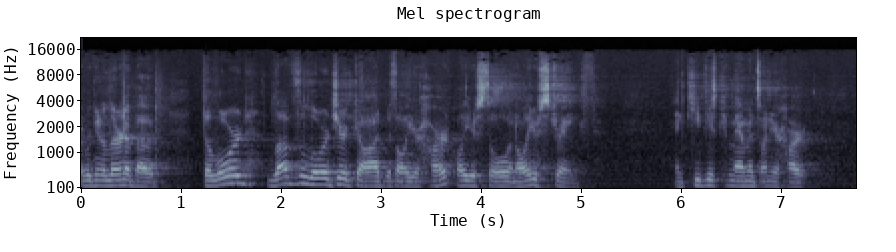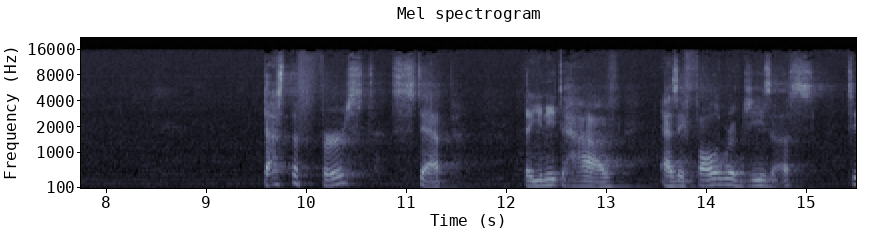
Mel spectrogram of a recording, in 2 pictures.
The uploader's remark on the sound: Below you’ll find an audio only recording of our service.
